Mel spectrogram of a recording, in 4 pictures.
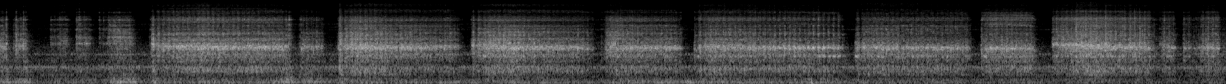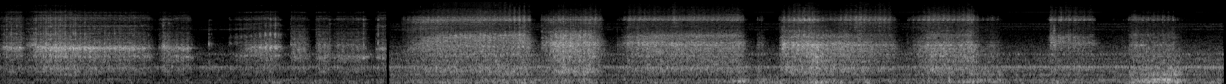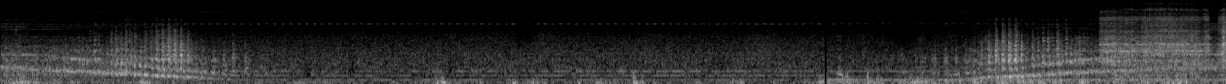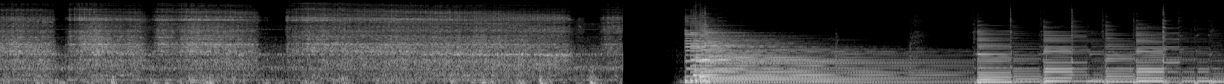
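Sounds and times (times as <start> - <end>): wood lathe running: 0.0 - 27.2, 32.8 - 43.0
tool rubbing spinning wood: 0.0 - 27.3, 32.8 - 43.1.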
